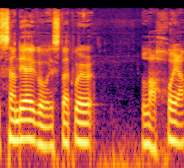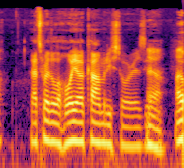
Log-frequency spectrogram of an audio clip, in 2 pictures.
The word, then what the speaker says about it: La Jolla: I always say La Jolla because Jolla. I don't know how to say that. La Jolla. La Jolla. No, you got it. That's how you say it.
